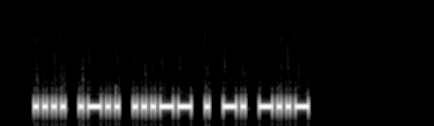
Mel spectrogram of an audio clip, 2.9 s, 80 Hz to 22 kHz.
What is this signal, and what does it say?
Morse code, heard as a keyed tone, about 37 wpm, 700 Hz. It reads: HL3ENX
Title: DXCC-100 Call Signs - 6 Characters - 40wpm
